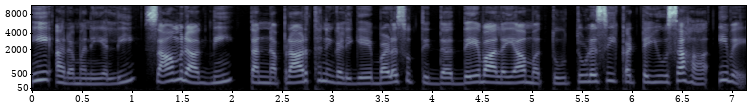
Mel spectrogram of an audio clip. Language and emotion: Kannada, neutral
